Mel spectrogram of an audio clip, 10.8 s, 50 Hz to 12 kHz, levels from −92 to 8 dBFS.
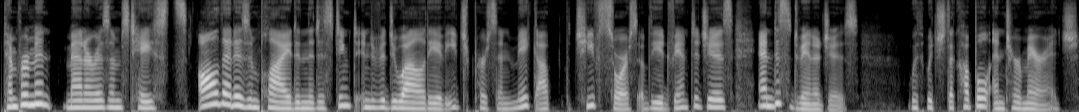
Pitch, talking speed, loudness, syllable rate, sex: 200 Hz, 155 wpm, -19 LUFS, 5.7 syllables/s, female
